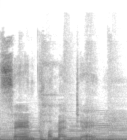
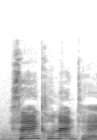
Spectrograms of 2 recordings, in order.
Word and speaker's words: San Clemente: San Clementine we're in San Clemente Clemente oh Clemente San Clemente I think that's how you say it and we're packing up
